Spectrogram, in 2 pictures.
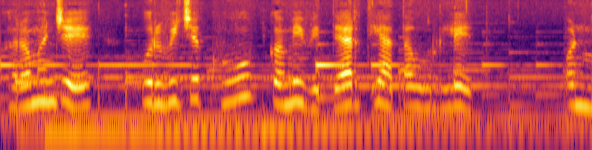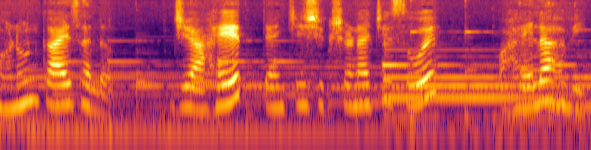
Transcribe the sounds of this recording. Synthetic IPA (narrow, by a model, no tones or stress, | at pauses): kʰəɾəm̤əɳd͡zepuɾʋit͡ɕekʰuːp̚kəmiːʋid̪jaɾt̪ʰiːat̪auɾlet̪ | pəɳm̤əɽ̃uːnkajd͡zʱaləː | d͡ʑeaɦet̪ːjaɲt͡ɕiːɕikʂəɽ̃at͡ɕiːsojpaɦajlaɦaʋiː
